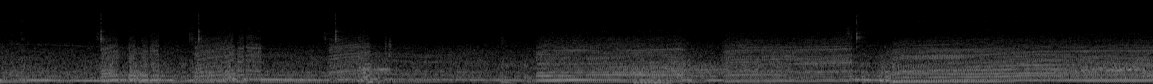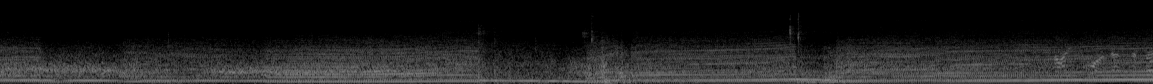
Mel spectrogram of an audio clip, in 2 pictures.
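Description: A race car engine in a racing video game revs and shifts through gears again and again, rising and falling in pitch, with a person talking faintly over it.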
